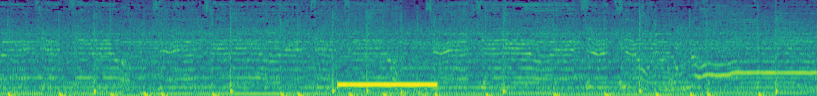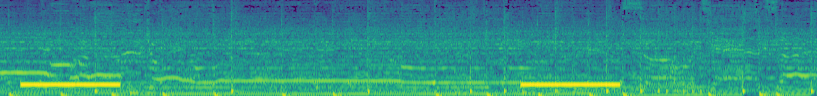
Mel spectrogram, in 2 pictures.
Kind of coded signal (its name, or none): telephone call progress tone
